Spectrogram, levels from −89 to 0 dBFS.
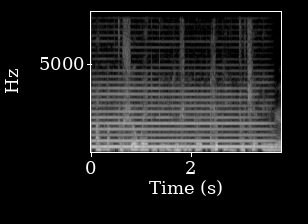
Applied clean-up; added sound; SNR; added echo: none; Wind instrument, woodwind instrument; -5 dB; none.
